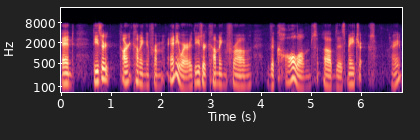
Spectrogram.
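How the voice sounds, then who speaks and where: Speaking fairly slowly at a medium pitch, a man uses an ordinary speaking voice with ordinary pitch variation. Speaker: math lecturer. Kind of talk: lecture. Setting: online recorded lecture.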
